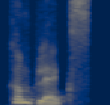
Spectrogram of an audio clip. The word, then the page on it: complex: Indian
